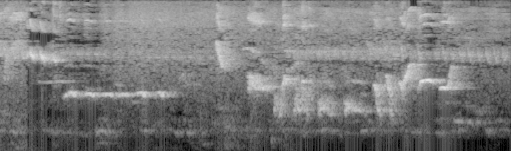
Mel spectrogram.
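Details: Young white-rumped shama learning to sing filler material. A long steady whistle is followed by a jumble of quick upslurred and broken notes, varied in pitch.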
